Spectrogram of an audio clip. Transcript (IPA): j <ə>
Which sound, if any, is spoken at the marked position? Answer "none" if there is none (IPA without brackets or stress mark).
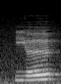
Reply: ə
